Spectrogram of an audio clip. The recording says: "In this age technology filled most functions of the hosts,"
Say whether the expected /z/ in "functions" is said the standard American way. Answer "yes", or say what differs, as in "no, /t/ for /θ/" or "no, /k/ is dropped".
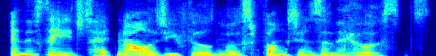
yes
